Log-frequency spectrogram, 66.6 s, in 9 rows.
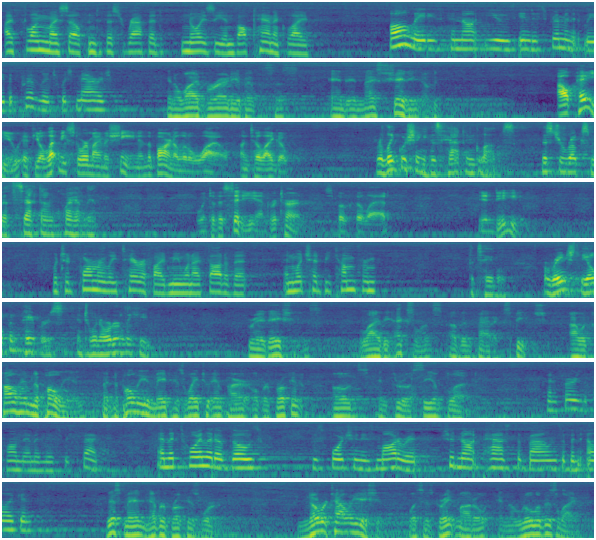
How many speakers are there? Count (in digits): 5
